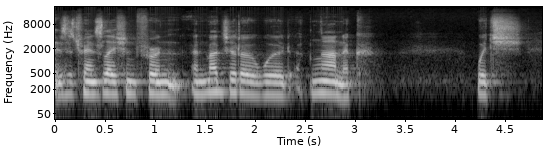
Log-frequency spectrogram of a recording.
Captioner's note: speaking Anmatyerr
